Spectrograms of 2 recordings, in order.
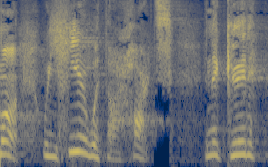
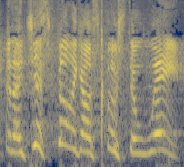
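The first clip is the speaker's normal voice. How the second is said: usual speaking voice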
